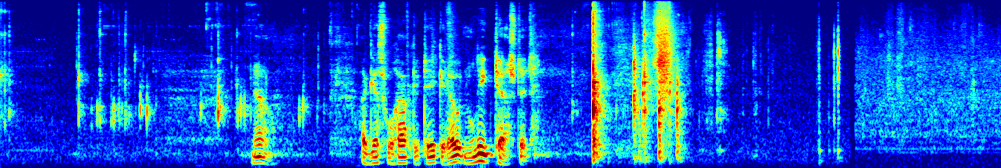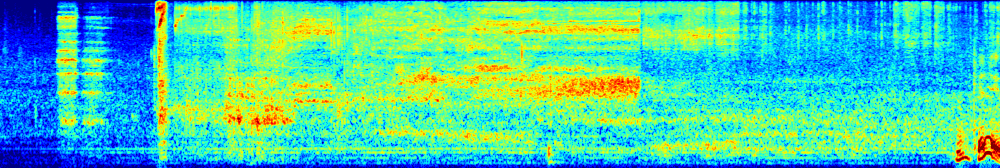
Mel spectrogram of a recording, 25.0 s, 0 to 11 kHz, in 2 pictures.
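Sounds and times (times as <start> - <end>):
hose spray hissing: 13.2 - 25.0.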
